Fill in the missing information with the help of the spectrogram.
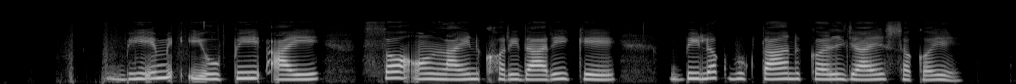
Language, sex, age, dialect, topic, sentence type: Maithili, female, 25-30, Eastern / Thethi, banking, statement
